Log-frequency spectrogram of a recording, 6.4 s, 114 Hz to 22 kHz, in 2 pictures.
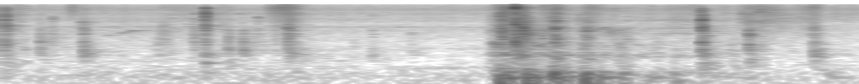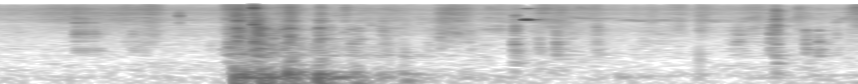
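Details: Yamaha RX100 two-stroke, morning cold kick start after heavy rain: two kick strokes about two seconds apart each give a short rough churn that dies without catching; hard starting, spark plug suspected.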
